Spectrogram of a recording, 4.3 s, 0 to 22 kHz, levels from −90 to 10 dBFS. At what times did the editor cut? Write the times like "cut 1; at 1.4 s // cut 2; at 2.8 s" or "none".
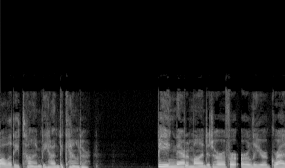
cut 1; at 2.7 s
